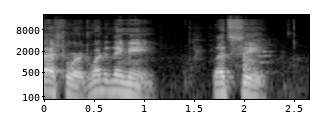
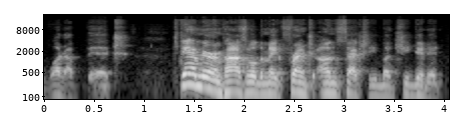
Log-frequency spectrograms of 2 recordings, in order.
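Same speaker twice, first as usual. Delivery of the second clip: ordinary delivery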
